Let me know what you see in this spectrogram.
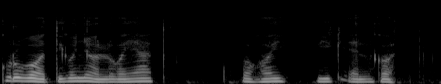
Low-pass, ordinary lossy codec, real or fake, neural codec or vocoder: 19.8 kHz; none; real; none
